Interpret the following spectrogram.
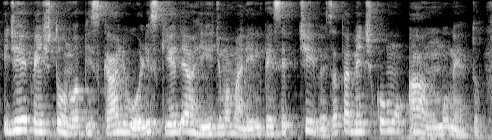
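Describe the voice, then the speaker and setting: A man reading a novel aloud as narrator, with brisk, steady delivery. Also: a little high. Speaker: audiobook reader. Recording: roomy echo.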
